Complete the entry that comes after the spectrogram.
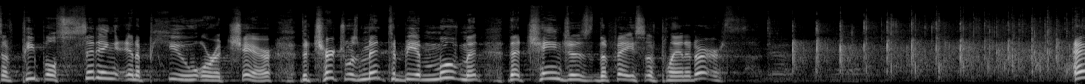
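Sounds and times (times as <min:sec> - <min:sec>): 
speech: 0:00.0 - 0:07.5
church congregation clapping rhythmically: 0:07.6 - 0:10.8.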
